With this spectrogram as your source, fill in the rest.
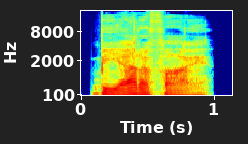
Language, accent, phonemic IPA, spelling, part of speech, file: English, US, /biˈætɪfaɪ/, beatify, verb, En-us-beatify.ogg
- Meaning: 1. To make blissful 2. To pronounce or regard as happy, or supremely blessed, or as conferring happiness 3. To carry out the third of four steps in canonization, making someone a blessed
